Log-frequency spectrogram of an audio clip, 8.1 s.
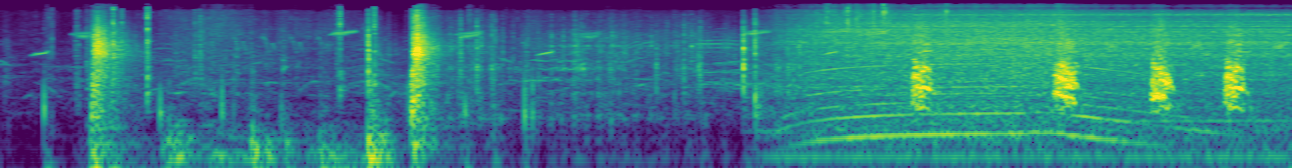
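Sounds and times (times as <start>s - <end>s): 
thumps and clatters: 0.2s - 4.8s
running vacuum cleaner: 4.7s - 8.0s
dog barking: 5.7s - 6.0s, 6.6s - 7.9s.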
